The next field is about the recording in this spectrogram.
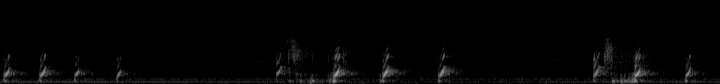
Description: My dog Charlie making weird bubble noises while she sleeps..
